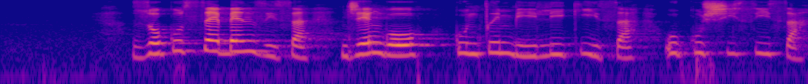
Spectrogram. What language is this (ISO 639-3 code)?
zul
